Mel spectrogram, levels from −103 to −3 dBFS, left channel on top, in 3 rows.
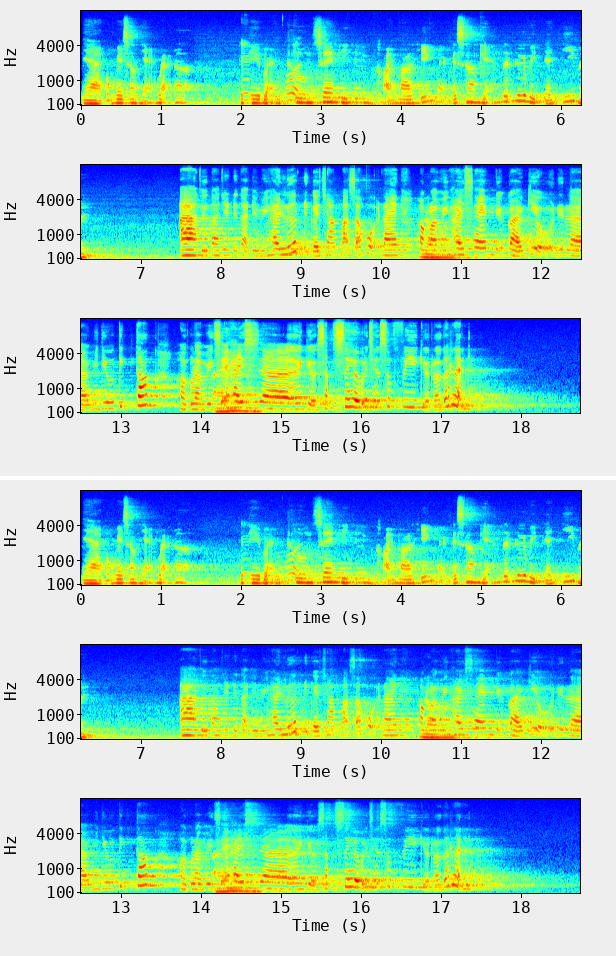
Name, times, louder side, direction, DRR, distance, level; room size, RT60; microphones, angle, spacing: voice 1, 0.0-1.4 2.1-6.4 10.5-11.0 14.1-14.8, equal, 10° left, 8 dB, 1.2 m, -24 dB
sound 1, 1.4-11.4, equal, 60° left, 6.4 m, -37 dB
voice 2, 2.4-2.8 7.5-12.9 13.2-17.4, left 3 dB, 85° left, 8 dB, 1.9 m, -24 dB
25.5 x 23.5 x 8.9 m, 2.8 s
head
